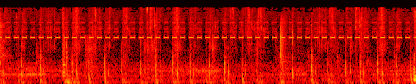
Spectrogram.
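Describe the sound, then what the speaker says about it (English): In the video game Halo Reach, a low armor warning beeps as a rapid, steady series of high electronic pips that repeat without pause under busy gunfire and game effects, faint overall. "The beeping sound you get for like low armor just stays on for the entire time."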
